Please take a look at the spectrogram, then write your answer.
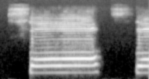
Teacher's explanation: hanya bervokal o, tidak, tapi hasil dari proses o itu dari pangkal lidah yang naik, sehingganya dia bervokal o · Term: huruf sod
